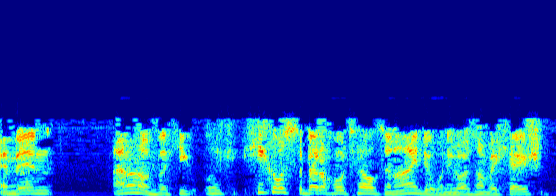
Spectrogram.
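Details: Adult man speaking, radio broadcast; ordinary conversational speech.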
